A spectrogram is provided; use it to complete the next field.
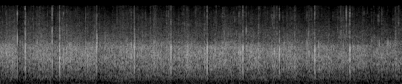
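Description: An audience applauds in a steady round of clapping, many hands blending into a dense, even patter with a few sharper claps standing out, no voices over it.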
